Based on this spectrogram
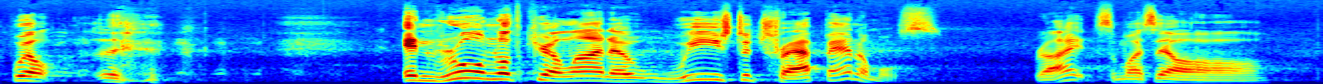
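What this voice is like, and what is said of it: Southern American accent. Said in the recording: “I grew up in rural North Carolina, if you can't tell by my accent.”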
